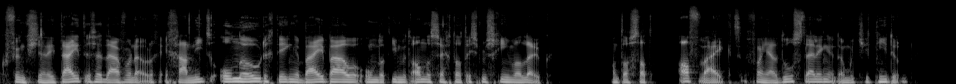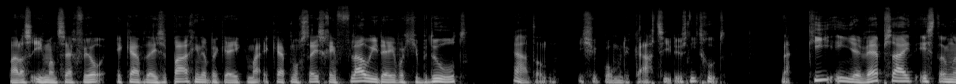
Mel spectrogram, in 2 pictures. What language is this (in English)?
Dutch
